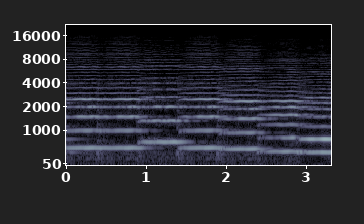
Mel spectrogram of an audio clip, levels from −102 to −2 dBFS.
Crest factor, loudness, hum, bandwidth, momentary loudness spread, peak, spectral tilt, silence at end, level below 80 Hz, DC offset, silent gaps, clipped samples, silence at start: 12 dB; -44 LUFS; none; 16 kHz; 3 LU; -32 dBFS; -1 dB/octave; 0 s; -88 dBFS; under 0.1%; none; under 0.1%; 0 s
